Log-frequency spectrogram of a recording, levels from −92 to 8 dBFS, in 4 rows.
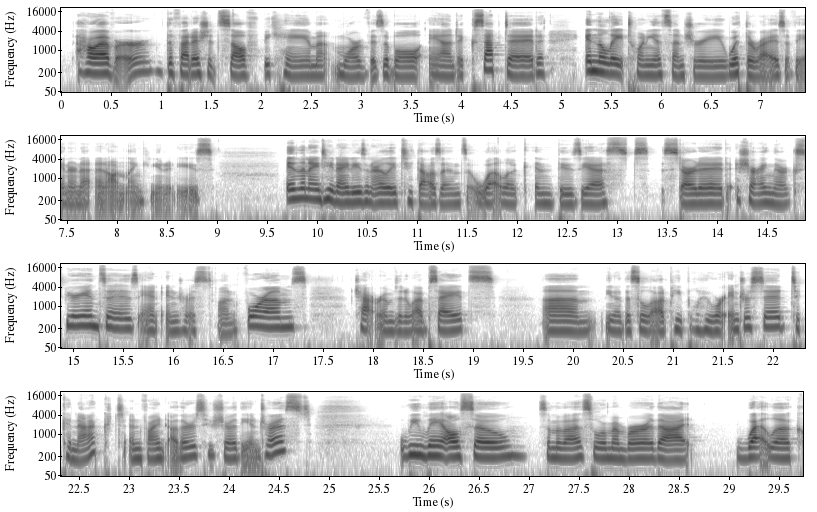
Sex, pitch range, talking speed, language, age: female, 170-210 Hz, 145 wpm, English, 20-39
